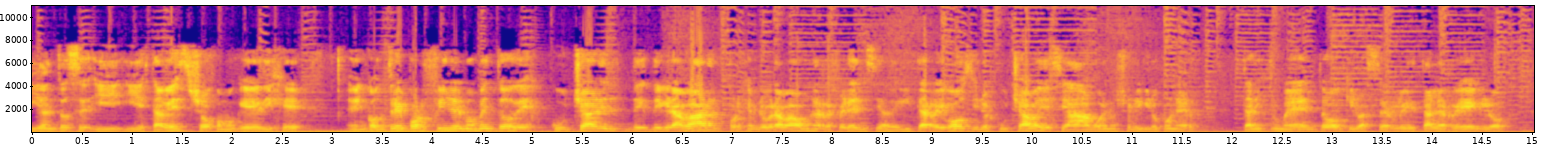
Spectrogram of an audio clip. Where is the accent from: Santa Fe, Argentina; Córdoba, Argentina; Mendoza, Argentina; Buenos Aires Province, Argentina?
Santa Fe, Argentina; Rosario; moved away; Yo soy de Rosario, viví ahí hasta venirme acá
